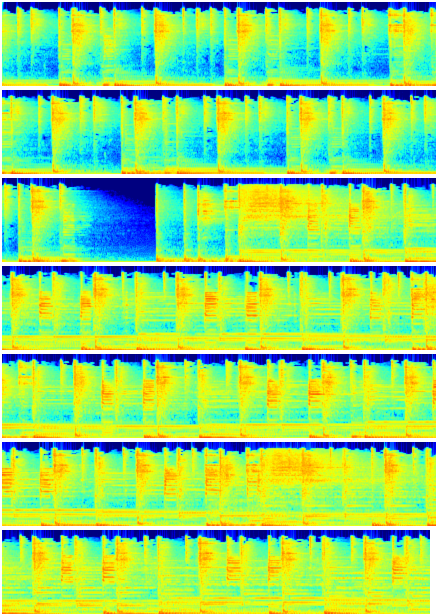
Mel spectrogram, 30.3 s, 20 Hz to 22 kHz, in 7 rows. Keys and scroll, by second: 2.0 ctrl+c, 2.1 ctrl+v, 23.8 BackSpace.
